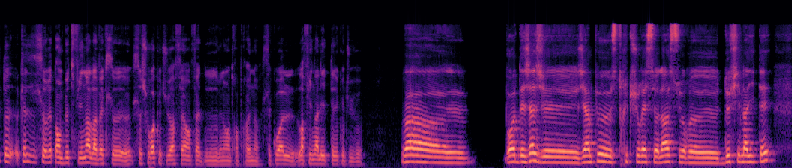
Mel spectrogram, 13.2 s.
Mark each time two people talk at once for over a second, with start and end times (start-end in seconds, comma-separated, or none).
none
